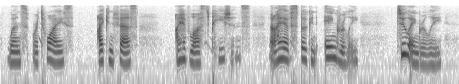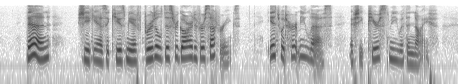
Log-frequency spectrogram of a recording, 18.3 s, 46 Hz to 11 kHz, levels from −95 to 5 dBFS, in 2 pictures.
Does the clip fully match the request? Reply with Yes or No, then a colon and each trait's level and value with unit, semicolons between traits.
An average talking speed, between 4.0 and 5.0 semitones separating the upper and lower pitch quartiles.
No: slow, 125 wpm; average, 4.5 semitones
